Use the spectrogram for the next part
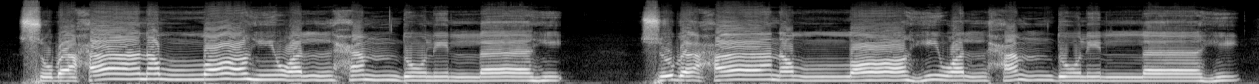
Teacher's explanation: با پہ قلقلہ ہوگا، صبح، ہا کو ایک الف کے برابر کھینچ کے پڑھیں گے، نون لام کے ساتھ مل جائے گا اور لام موٹا پڑھا جائے گا، ایک الف کے برابر کھینچ کر پڑھا جائے گا۔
